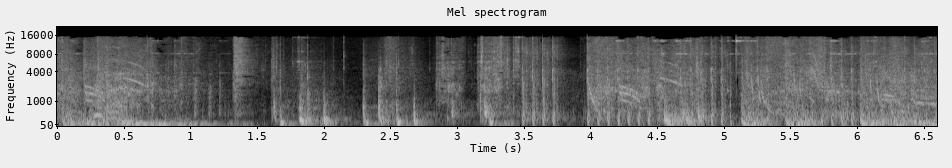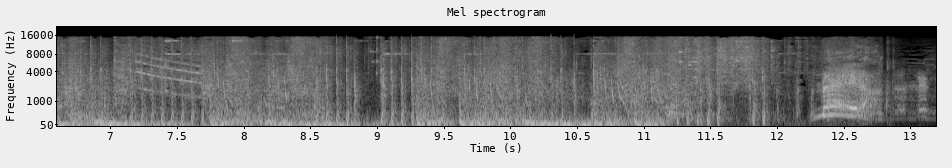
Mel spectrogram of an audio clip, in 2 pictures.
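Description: Sustained automatic gunfire from a film soundtrack shootout: dense bursts of shots with a few brief lulls.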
